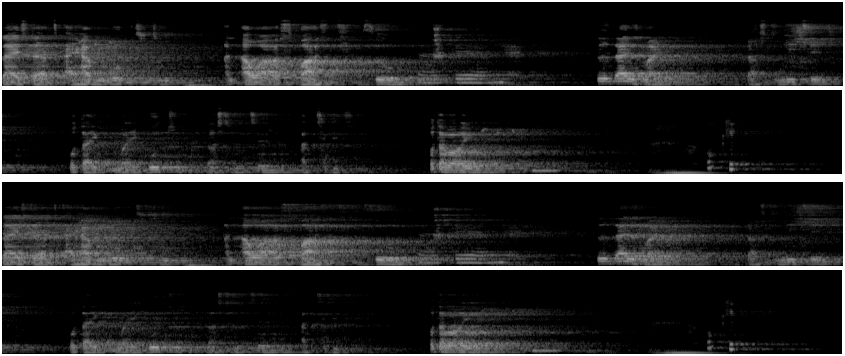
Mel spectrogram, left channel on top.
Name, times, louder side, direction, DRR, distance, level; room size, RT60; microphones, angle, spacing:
voice 1, 0.0-1.7 2.2-4.4 5.0-5.2 6.0-6.9 7.5-8.4 9.1-11.8 12.7-13.6, left 2 dB, 65° left, 1 dB, 2.1 m, -35 dB
voice 2, 4.2-5.0 13.7-14.0 14.9-15.7, left 1 dB, 15° left, 4 dB, 0.5 m, -44 dB
18.0 x 17.5 x 8.7 m, 2.8 s
head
